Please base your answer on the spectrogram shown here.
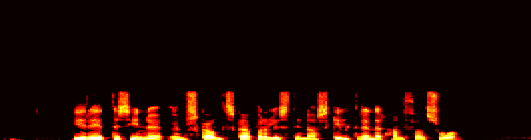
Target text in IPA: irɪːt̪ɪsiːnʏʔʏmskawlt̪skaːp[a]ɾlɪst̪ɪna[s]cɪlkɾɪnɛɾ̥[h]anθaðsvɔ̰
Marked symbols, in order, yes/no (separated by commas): yes, yes, yes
